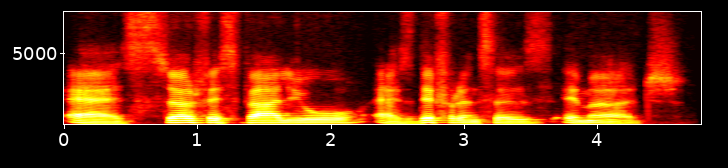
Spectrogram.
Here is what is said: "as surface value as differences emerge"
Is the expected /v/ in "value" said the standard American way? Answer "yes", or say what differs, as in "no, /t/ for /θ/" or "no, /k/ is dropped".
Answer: yes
